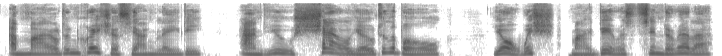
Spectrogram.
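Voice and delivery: high, kindly fairy voice; sweet magical godmother. Acted.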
